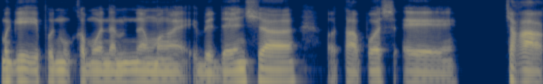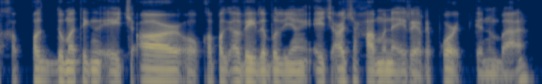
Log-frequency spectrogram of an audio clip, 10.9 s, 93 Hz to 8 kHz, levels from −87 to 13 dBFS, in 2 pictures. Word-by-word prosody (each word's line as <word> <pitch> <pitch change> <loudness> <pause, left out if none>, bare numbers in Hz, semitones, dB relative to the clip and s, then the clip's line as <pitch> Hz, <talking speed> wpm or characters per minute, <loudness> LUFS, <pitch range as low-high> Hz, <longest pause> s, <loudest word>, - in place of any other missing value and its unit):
mag-iipon 100 -2 0
ka 100 - -4
muna 90 0 0
ng 95 -1 +1
mga 90 -1 0 0.2
ebidensiya, 100 +5 +2 0.3
oh - - -10
tapos, 95 0 0
eh, 85 -3 0 0.5
tsaka - - +5 0.2
kapag 110 -2 -3
dumating 100 0 0
yung - - -8 0.2
HR, 105 -2 +5
o - - -6
kapag - - -5
available 95 -1 +1
yung 95 0 -2
H-R 100 +2 -1
tsaka 100 -2 -1
muna 95 -1 -1
i-re-report, 90 - -3
gano'n 80 0 -9
ba? 120 +10 -4
95 Hz, 135 wpm, -25 LUFS, 90-100 Hz, 0.5 s, tsaka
